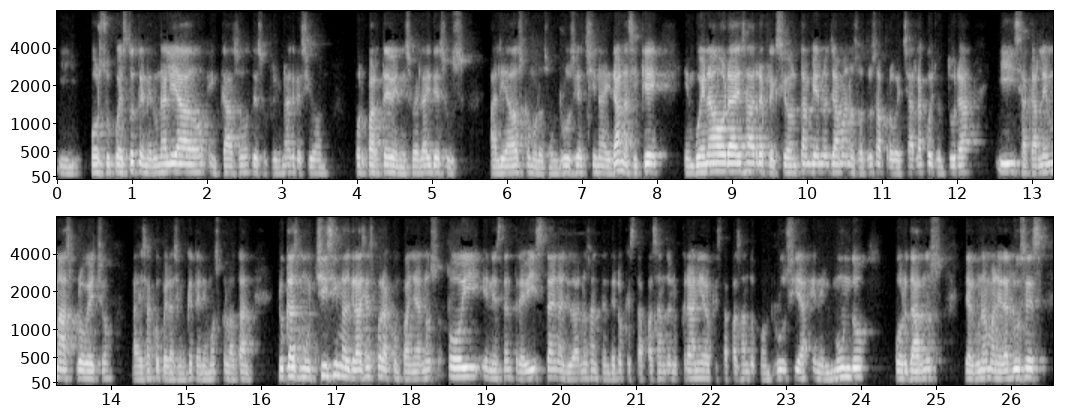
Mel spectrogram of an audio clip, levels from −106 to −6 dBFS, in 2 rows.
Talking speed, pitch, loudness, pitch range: 200 wpm, 135 Hz, -23 LUFS, 125-145 Hz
